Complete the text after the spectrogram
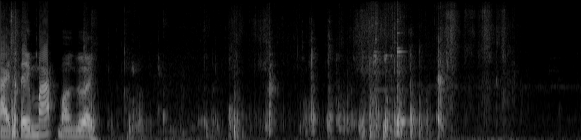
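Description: Cardboard packaging rustles and scrapes.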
